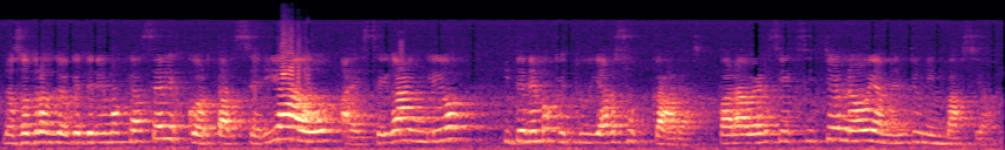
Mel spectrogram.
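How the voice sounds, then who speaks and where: An Argentine woman teaches as a medical lecturer in a fairly high voice. She explains step by step in a didactic way, adding short checking questions. The recording is echoey, with clear room sound around her voice. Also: expressive, fairly quick, hardly any pauses. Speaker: pathology lecturer, physician.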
